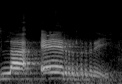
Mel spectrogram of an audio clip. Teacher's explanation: O R em espanhol, a gente treme mais a língua, ele é mais forte do que o nosso português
